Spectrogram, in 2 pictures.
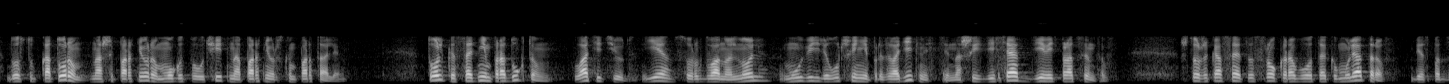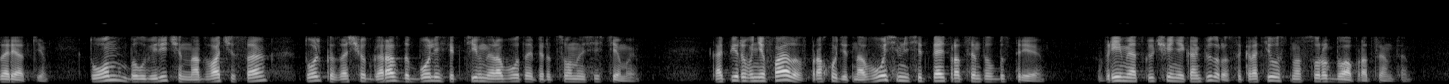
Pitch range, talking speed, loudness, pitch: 130-165 Hz, 120 wpm, -23 LUFS, 145 Hz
